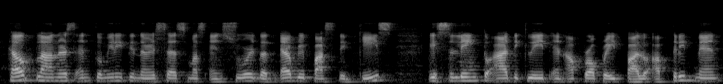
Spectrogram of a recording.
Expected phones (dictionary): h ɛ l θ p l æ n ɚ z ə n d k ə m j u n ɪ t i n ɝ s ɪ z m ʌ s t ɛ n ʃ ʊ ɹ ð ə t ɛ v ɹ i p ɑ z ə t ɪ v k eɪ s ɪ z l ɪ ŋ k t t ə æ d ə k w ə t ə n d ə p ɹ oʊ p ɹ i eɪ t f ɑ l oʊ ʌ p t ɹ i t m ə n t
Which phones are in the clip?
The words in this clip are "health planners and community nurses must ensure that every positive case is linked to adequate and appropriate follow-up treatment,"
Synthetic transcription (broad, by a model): h ɛ l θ p l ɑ n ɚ s ə n d k ə m j u n ɪ t i n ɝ s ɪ s m ʌ s t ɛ n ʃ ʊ ɹ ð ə t ɛ v ɹ i p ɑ s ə t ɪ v k eɪ s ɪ s l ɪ ŋ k t t ə d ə k w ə t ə n ə p ɹ oʊ p ɹ i eɪ t p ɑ l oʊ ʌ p t ɹ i t m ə n t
